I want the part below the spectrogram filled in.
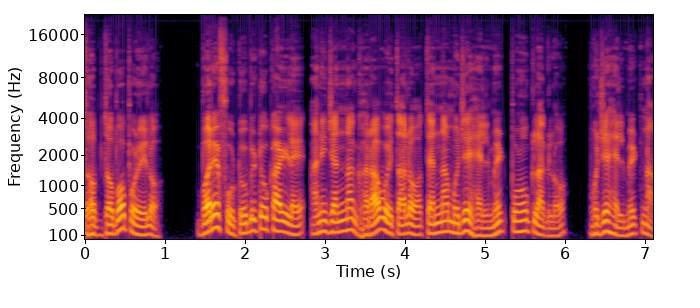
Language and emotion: Goan Konkani, neutral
